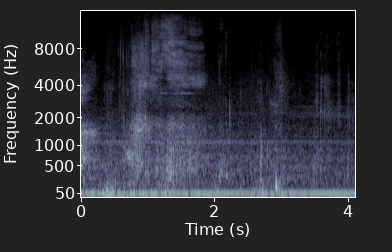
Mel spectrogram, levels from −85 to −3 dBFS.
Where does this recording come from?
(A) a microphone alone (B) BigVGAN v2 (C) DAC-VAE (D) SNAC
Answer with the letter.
A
